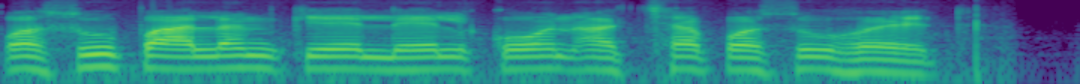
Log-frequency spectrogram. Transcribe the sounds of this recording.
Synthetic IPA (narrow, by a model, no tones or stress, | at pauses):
pəsupaːlənkeleːlkoːnətːʃʰapəsuɦoet̪ʰ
